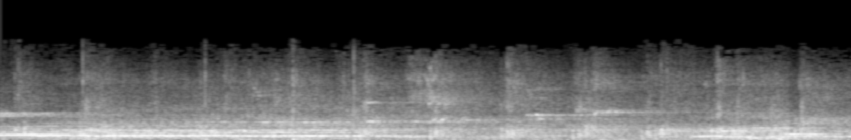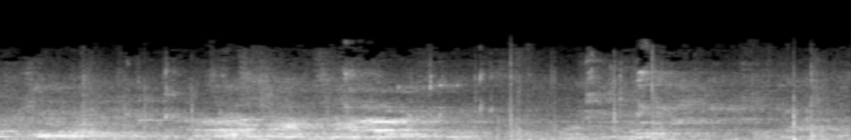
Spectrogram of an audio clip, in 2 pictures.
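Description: Spectators talk in an echoing gym.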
